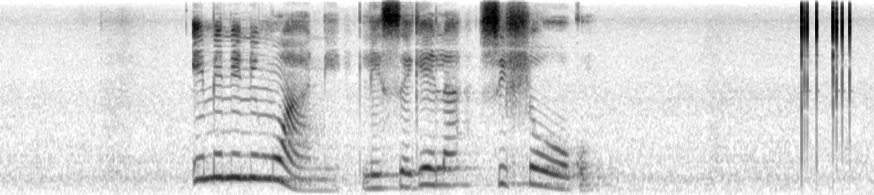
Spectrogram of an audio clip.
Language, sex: Swati, female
